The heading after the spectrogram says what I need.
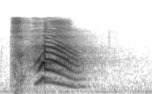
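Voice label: "chang" Chinese, female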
